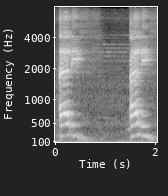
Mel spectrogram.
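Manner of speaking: high, firm "আলিফ" with a held f; loud throaty onset on "আলিফ", long f; correct alif. Shown as a demonstration. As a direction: say "আলিফ" crisply, stretch the final f. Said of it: "ফাই ধরে রাখতে হবে".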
